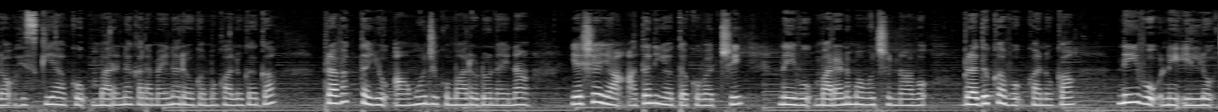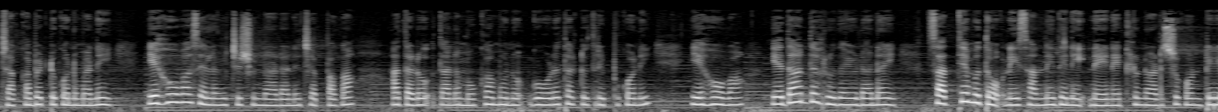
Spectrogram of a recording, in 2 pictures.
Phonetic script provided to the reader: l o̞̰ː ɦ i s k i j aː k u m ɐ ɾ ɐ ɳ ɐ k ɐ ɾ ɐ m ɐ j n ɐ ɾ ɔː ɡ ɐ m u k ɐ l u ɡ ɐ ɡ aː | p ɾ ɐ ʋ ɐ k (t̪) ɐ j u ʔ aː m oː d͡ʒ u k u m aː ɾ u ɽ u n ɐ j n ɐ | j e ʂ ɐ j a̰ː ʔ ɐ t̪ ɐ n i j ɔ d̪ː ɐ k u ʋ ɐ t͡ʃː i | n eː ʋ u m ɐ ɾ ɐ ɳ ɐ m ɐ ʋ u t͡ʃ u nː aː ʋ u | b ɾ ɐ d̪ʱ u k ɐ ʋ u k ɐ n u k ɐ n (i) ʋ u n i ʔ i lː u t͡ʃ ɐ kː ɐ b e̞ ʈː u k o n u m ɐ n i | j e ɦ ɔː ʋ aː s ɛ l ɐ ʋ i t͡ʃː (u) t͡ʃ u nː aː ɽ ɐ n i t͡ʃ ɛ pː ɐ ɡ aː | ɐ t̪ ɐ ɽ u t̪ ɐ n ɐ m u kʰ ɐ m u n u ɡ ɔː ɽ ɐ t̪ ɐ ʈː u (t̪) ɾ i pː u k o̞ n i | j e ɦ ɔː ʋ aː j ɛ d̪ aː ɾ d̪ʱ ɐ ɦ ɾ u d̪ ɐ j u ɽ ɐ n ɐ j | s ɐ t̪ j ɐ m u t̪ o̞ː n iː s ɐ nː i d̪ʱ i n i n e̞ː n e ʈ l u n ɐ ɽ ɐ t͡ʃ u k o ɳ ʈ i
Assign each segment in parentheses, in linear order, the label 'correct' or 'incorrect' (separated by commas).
correct, incorrect, correct, correct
